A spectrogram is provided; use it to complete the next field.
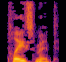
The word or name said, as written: placement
